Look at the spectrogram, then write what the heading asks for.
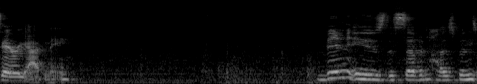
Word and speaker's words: Ariadne: I'm like a Greek mythology nerd, and I've heard it pronounced right, but for some reason in my head, it always goes to like Ariadne, and I know that's not right. Ariadne! It's Ariadne.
